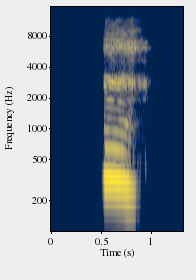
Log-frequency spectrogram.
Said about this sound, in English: My yawns are not about fatigue. They're one way I process heavy energy, which is part of my job as a facilitator of the event.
